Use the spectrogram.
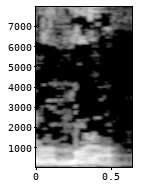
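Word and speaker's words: O'Morchoe: our midst in Wexford, and that is the O'Morrow. It causes a bit of confusion. It's spelt the Omorco, but pronounced the Omoro.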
